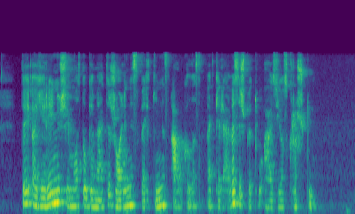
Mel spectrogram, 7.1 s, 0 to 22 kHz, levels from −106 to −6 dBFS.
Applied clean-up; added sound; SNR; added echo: none; none; none; none.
